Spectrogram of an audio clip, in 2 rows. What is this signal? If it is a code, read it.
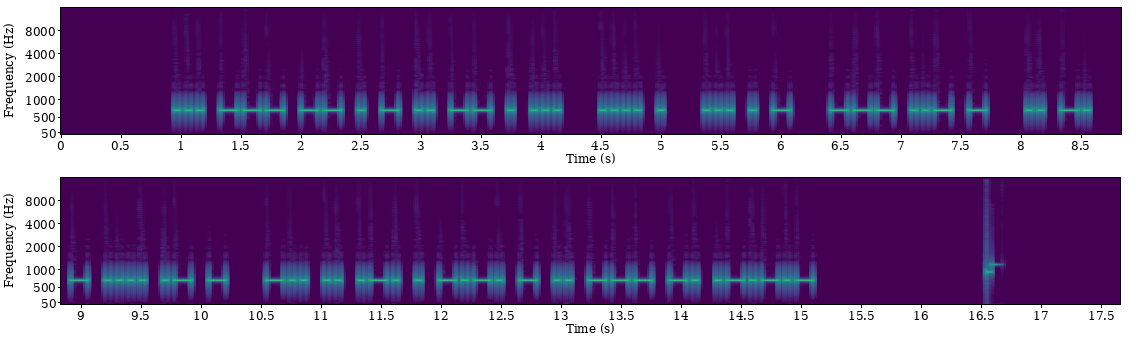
Morse code, heard as a keyed tone, about 25 wpm, 700 Hz. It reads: SOMETIMES HE SET OUT IN THAT DIRECTION.
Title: Sentences from Top 1000 Words - Review Part 5 - 25wpm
